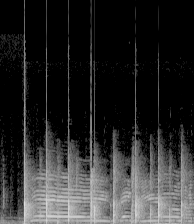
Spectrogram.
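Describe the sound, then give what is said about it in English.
A single pair of hands claps sharply about nine times at a brisk, steady pace, with a sustained, voice-like tone humming underneath the claps throughout. “Let's give Laura a standing ovation.”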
